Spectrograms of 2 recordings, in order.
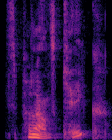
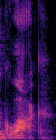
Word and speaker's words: Guake: It says it's pronounced cake. I thought it was guac. Thought it was guac, like guacamole, but I guess not.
